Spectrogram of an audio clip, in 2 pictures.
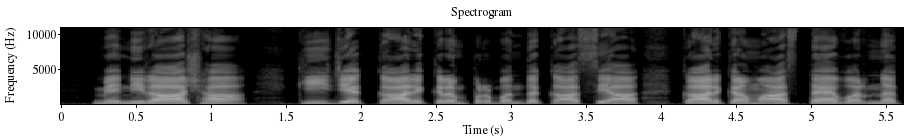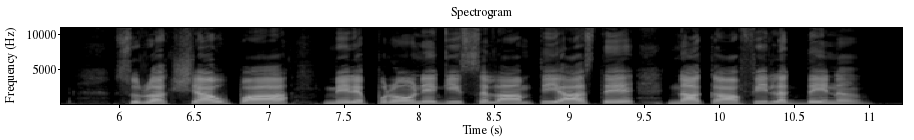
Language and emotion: Dogri, sad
